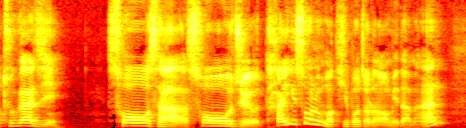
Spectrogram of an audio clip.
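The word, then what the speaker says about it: 操作: 이 작자 발음 기본이 사끄이지만 특이한 케이스로 발음이 사로 가는 거라서 좀 봐두셔야 됩니다. 조작은 소사.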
